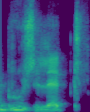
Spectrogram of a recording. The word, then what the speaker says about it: Brugelette: kota Bruce delete lah kabarnya brucelead itu tulisannya brugelette you Tapi bacanya brucelead lebih tepatnya di domain itu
